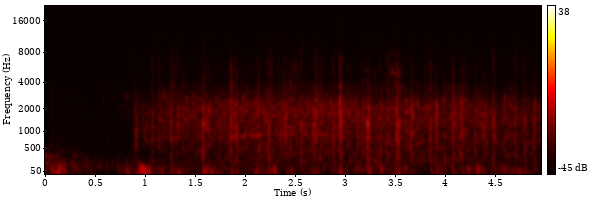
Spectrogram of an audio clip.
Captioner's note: audience clapping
